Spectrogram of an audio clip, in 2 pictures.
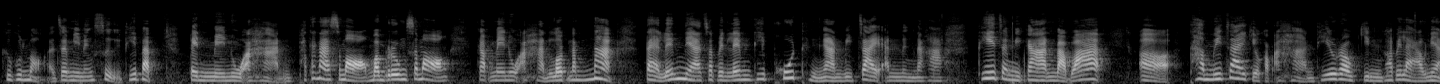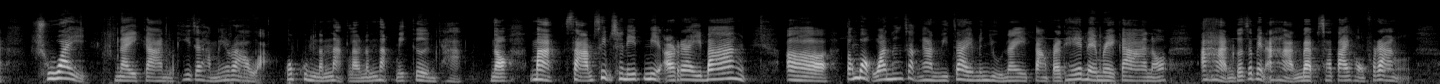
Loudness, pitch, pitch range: -24 LUFS, 200 Hz, 175-235 Hz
